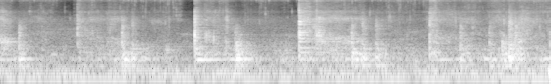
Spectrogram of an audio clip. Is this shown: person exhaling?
no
